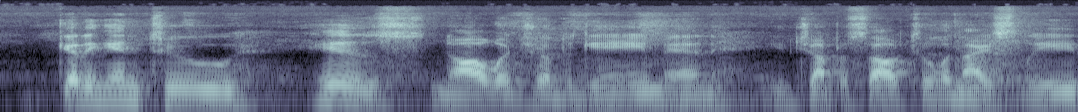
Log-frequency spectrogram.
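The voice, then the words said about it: Boston accent. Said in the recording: “your Boston accent”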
